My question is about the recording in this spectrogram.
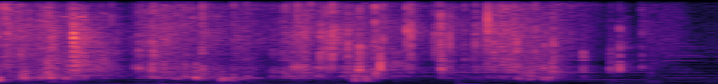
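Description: Paper delivery bag being handled and crumpled, giving a run of irregular crinkling rustles.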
